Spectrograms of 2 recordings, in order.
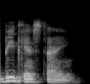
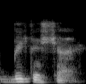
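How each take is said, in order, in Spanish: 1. El nombre se pronuncia con sonidos parecidos a los del español. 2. El nombre se pronuncia con sonidos parecidos a los del alemán. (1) "la versión mejor castellanizada" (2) "según un amigo se tiene que pronunciar Wittgenstein"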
